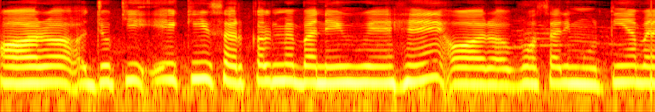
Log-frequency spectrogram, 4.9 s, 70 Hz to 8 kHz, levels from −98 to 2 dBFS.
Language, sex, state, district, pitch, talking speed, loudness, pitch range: Hindi, female, Chhattisgarh, Bastar, 245 Hz, 185 wpm, -15 LUFS, 235-255 Hz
